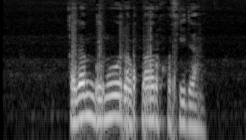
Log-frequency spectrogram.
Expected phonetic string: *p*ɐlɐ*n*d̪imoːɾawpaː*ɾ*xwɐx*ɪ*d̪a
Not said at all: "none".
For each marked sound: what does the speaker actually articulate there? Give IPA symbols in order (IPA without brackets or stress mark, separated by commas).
q, m, ɾ, i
